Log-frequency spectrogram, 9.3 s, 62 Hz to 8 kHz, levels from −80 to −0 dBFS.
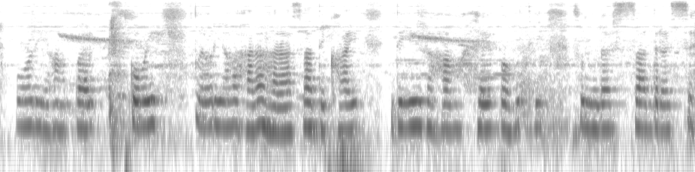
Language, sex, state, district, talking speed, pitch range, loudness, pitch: Hindi, female, Maharashtra, Dhule, 110 wpm, 210-225 Hz, -38 LUFS, 215 Hz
